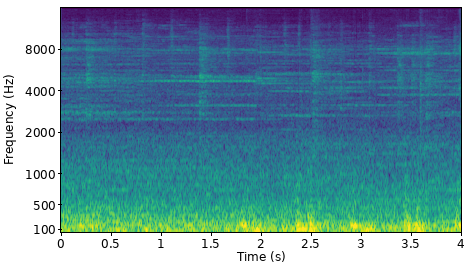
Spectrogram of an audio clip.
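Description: Steady road and engine rumble of a car cruising at highway speed, heard from inside the cabin.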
